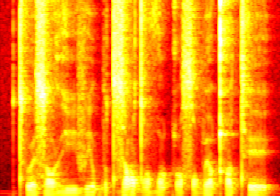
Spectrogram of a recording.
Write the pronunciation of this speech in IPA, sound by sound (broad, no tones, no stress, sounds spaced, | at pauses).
tʰ ʊ ə̯ z ɒ ɣ i v i ʊ̯ b ɔ t z æ dˤ æ ðˤ i q e sˤ i β e qʰ ɛ tʰ e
